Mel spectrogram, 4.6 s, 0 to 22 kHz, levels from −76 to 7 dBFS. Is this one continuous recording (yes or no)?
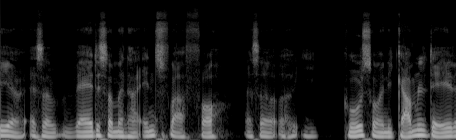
yes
